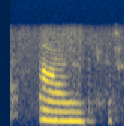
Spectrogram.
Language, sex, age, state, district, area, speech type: Telugu, female, 30-45, Andhra Pradesh, Kakinada, rural, conversation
